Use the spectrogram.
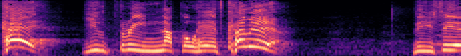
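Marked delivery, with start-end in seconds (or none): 0.0-2.8 stern, commanding fatherly voice. Voicing the Lord as a father calling his kids: stern father calling his kids. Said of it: "The Lord is like Big Papa".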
